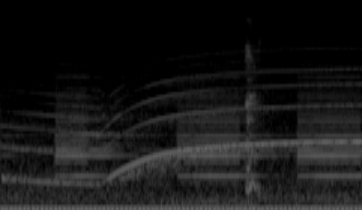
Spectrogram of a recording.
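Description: A police siren wails in a city roleplay video game, its tone rising and holding steady at a moderate distance over a constant low engine drone, with a short burst of noise partway through and no talking.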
